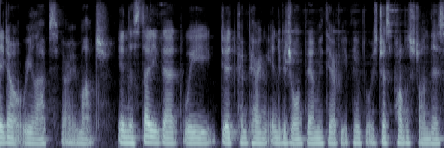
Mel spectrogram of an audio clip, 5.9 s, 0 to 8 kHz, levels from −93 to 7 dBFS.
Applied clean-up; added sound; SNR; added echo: neural mask model DeepFilterNet 3.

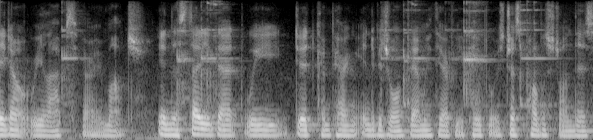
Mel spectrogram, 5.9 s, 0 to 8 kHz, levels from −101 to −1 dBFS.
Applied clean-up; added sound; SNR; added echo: none; Glass; 19 dB; none.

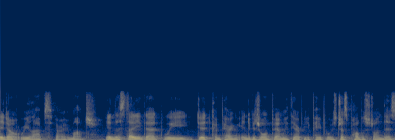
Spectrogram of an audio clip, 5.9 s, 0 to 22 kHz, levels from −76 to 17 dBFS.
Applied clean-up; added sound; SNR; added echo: none; none; none; none.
